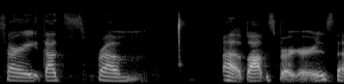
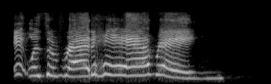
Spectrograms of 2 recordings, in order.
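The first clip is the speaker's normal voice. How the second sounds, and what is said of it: Bad cartoon character impression. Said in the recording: “That was a really bad impression of the mom from Bob's Burgers.”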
